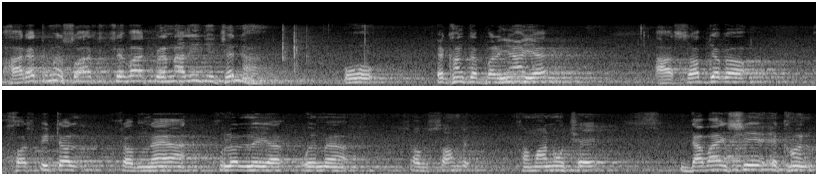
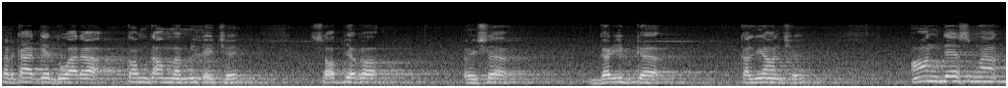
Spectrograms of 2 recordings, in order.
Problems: constant background noise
